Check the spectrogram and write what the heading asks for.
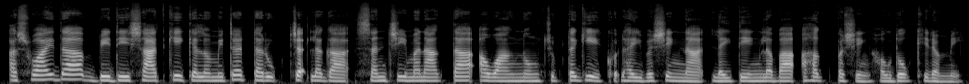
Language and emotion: Manipuri, neutral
